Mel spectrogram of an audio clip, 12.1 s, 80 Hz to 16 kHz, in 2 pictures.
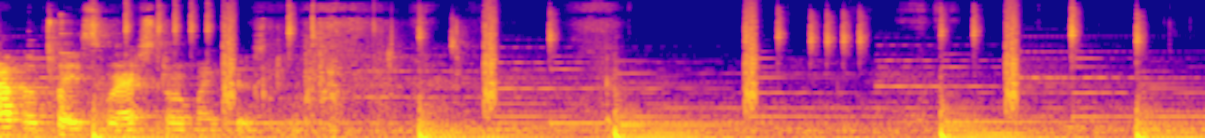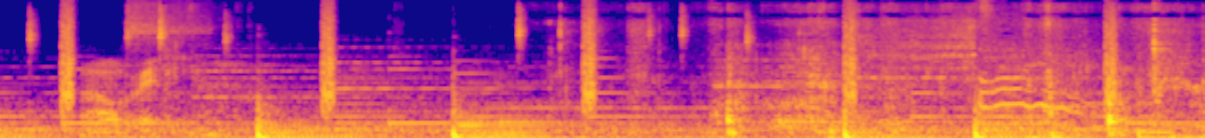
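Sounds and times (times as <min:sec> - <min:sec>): instrumental beat: 0:00.5 - 0:12.0.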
